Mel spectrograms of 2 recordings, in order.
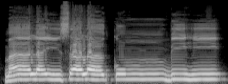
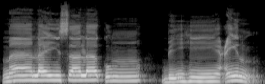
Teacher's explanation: Ikhfa'nya mim sukun pada saat bertemu dengan ba dengan cara apa? Intibaqi syafataini. Menutup dua bibir dua bibir kita.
